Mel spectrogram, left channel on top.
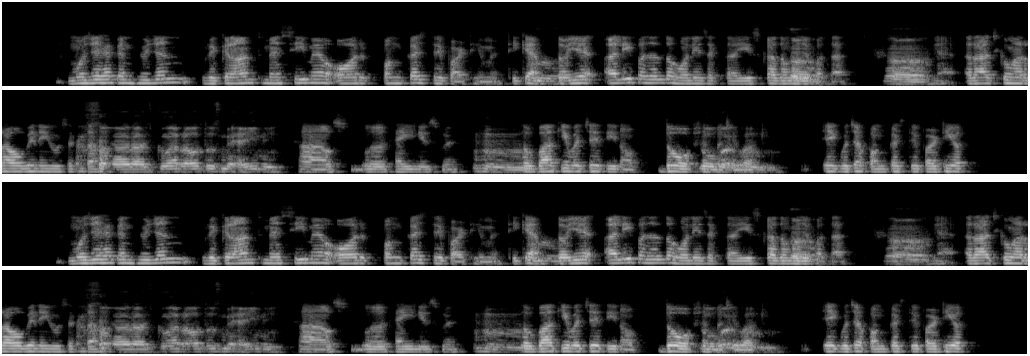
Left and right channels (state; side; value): normal; both; correlation 0.80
